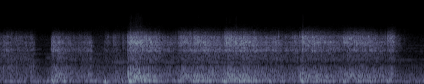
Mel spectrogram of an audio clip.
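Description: Rapid, continuous bursts of heavy gunfire crackle loudly and harshly, a dense rattling stream with brief gaps, from the cannons of attacking MiG fighter planes, with no voices.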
